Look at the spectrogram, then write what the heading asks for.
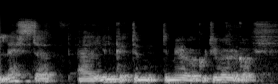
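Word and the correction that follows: Demarai: How do you pronounce it? – Demari Gray. – That's the one.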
